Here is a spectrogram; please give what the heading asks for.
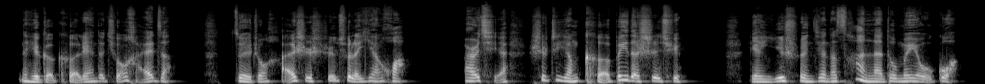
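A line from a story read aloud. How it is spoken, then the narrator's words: Crying. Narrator (Chinese): 贝贝哭着说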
